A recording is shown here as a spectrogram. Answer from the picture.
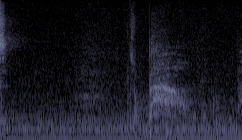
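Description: Near silence: quiet room tone, with a faint click and a short, soft breath into the podium microphone about one and a half seconds in.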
